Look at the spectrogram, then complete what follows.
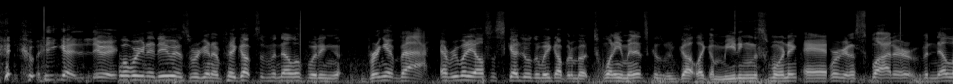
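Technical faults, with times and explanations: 0.44 s, 3.00 s, 7.35 s and 9.00 s, bit error spike: a single flipped bit throws a sample value off by a power of two (three samples in a row at 3.00 s) and it snaps straight back. You get a sharp broadband tick unrelated to the sound, peaking at about -11 dBFS at 0.44 s and 9.00 s and about -17 dBFS at the other two.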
